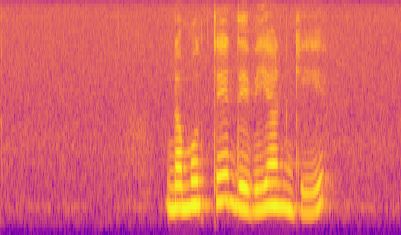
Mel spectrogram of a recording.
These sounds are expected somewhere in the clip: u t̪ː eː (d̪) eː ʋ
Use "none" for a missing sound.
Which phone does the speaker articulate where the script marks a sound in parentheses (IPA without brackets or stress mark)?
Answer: d̪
